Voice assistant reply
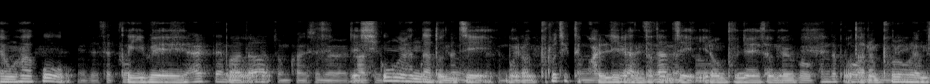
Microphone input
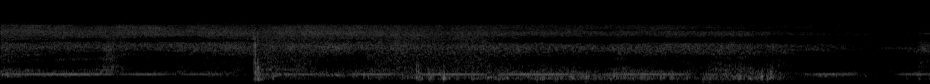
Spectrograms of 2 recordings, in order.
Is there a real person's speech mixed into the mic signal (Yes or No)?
No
